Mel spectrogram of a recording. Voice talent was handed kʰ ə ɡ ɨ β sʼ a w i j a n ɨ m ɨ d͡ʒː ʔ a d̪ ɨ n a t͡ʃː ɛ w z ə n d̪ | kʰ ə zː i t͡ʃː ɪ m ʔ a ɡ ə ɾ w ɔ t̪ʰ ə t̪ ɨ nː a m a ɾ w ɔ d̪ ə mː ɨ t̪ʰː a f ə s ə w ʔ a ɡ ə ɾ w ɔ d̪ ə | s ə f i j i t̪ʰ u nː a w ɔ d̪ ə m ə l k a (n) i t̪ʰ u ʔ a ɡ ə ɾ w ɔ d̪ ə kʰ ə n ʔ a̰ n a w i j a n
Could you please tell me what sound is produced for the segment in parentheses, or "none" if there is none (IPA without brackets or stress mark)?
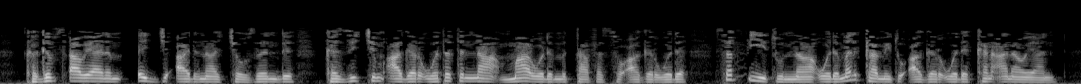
m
